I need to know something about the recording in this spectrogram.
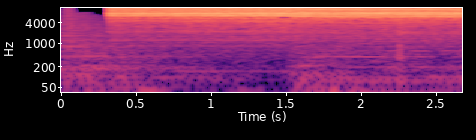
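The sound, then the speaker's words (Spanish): A dentist's drill starts abruptly and whirs with a steady, piercing high-pitched whine, loud, holding constant for a few seconds with no voices. “Parece un taladro, efectivamente, hoy más que nunca, porque anda la muela un poquito revoltosa.”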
